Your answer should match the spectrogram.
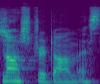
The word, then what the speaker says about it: Nostradamus: it exactly Damas or domus domus astrodamus Nostradamus Nostradamus thank you Thomas yeah and that's been a lot better I use like um it was Iris or something before and Nostradamus so Thomas is much better a lot of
